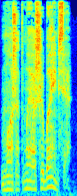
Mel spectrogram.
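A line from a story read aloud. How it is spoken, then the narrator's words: Quiet. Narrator (Russian): тихо проговорил Сойер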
